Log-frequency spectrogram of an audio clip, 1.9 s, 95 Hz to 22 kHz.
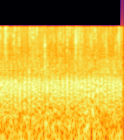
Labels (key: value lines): label: biophony, rattle
recorder: SoundTrap 500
